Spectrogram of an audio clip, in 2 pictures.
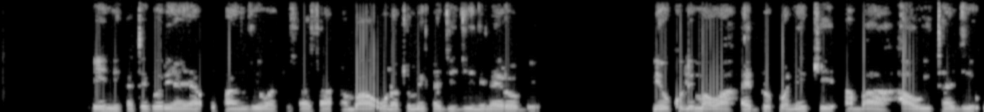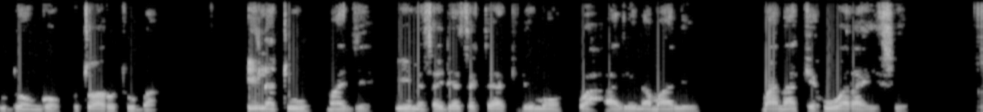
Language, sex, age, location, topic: Swahili, male, 25-35, Nairobi, agriculture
